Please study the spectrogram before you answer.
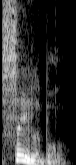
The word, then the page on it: saleable: British English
